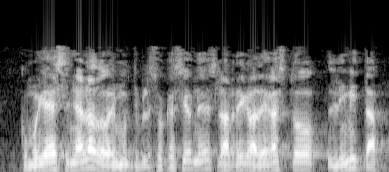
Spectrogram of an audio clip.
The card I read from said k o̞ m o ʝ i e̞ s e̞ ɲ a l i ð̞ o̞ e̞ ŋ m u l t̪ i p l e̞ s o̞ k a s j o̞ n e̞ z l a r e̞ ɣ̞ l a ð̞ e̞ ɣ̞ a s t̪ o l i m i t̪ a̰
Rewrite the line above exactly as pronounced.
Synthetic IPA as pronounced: k o̞ m o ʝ a e̞ s e̞ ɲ a l a ð̞ o̞ e̞ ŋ m u l t̪ i p l e̞ s o̞ k a s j o̞ n e̞ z l a r e̞ ɣ̞ l a ð̞ e̞ ɣ̞ a s t̪ o l i m i t̪ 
